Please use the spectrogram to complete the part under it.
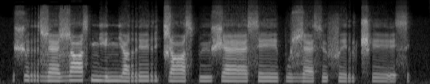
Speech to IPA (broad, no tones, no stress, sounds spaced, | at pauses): ʃ ɵ r ɮ æ ɮ ɑː s nʲ e nʲ ɑ r eː r t͡ɕ ɑː s p yː ʃ æː s eː p u ɮ æ s y f e r ʈ͡ʂʰ eː s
